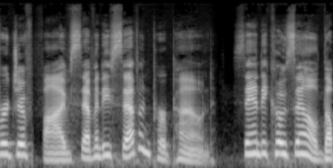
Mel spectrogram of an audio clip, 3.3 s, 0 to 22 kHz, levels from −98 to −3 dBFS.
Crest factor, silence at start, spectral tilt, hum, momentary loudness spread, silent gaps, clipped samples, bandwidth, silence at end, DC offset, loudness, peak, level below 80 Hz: 18 dB; 0 s; -4 dB/octave; none; 7 LU; none; under 0.1%; 19.5 kHz; 0 s; under 0.1%; -20 LUFS; -2 dBFS; -54 dBFS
